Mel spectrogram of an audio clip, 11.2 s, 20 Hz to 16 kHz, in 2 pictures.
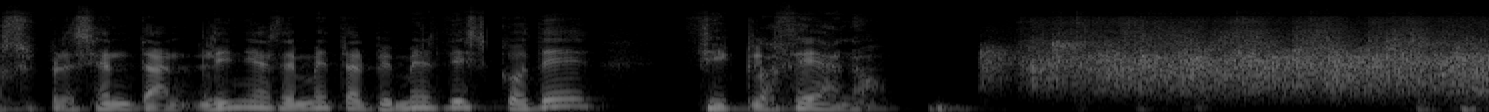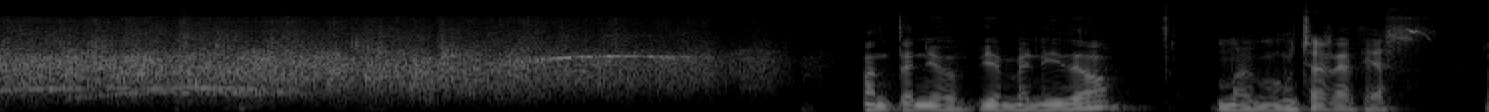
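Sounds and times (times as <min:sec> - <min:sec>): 
speech: 0:00.0 - 0:03.6, 0:08.8 - 0:11.1
audience applause: 0:03.7 - 0:08.7
whistle or cheer: 0:05.4 - 0:08.6.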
